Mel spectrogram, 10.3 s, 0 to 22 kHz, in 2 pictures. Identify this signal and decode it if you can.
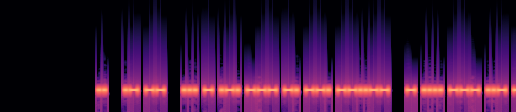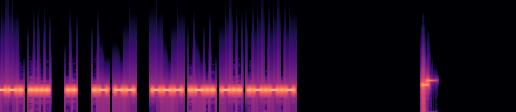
Morse code, heard as a keyed tone, about 41 wpm, 700 Hz. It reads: I AM STRONG, THOUGH I AM OLD.
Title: Sentences from Top 1000 Words - Review Part 3 - 45wpm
